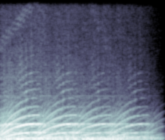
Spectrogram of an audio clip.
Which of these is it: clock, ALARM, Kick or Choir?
ALARM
